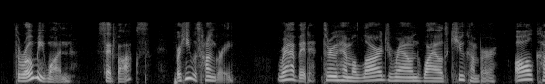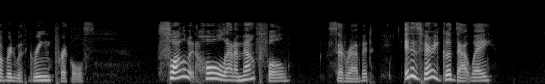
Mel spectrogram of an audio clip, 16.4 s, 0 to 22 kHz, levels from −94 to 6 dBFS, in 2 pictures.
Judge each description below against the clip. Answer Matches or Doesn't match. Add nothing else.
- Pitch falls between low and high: Matches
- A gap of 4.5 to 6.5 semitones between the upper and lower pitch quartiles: Matches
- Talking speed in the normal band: Doesn't match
